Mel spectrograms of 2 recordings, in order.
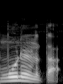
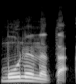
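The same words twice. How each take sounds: The two takes are said the same way.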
